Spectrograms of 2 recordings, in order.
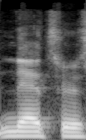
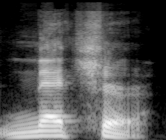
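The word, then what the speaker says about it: netjer: Some pronounce it netter, some pronounce it nature, right?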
